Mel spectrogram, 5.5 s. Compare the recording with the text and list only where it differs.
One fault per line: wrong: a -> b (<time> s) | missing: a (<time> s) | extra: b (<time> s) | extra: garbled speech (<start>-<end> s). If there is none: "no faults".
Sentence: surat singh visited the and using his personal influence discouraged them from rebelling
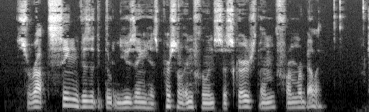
no faults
